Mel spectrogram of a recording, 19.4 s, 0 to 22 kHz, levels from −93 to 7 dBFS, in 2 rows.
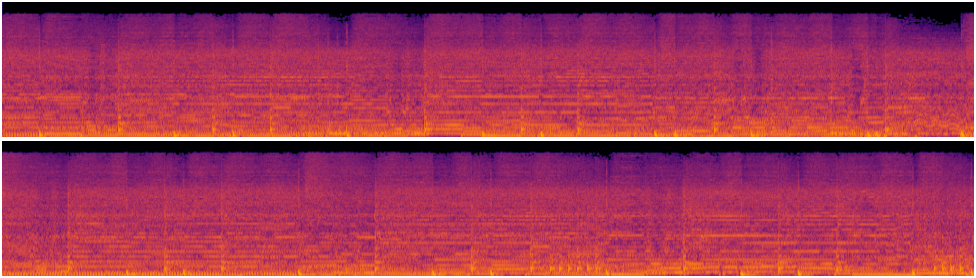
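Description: No technical faults can be heard anywhere in the recording. Nothing in the audio breaks, jumps or drops out at any point.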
